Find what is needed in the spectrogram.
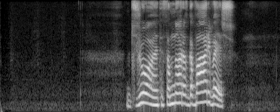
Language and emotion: Russian, angry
